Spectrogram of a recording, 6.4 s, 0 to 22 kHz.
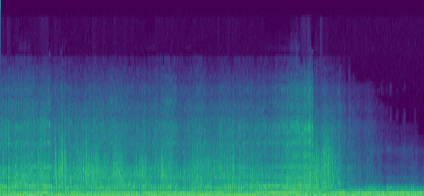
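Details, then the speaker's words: Freshly rebuilt two-stroke X2 jet ski under throttle on the lake: the buzz wavers and stumbles, never clearing crisply. This blubbery, rich running persists despite leaning the carbs. "I don't know if you guys are picking up on that but the X2 is clearly not working properly it sounds like it's running really rich even though I've been leaning it out"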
